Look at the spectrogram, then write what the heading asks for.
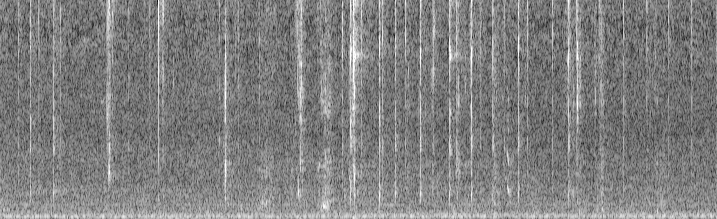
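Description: Close, quiet chewing of a piece of fermented skate (hongeo): a string of small irregular wet mouth clicks and smacks over a faint steady room hum.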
